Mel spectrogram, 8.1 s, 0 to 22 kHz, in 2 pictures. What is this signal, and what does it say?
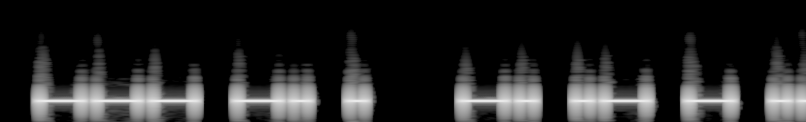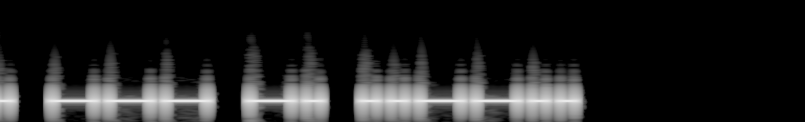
Morse code, heard as a keyed tone, about 17 wpm, 700 Hz. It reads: ONE NATION?
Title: Sentences from Top 1000 Words - Review Part 6 - 17wpm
